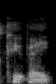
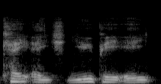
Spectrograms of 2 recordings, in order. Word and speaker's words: Khupe: My name is spelled a bit like a Wi-Fi password, so I must spell it out for you. So it is, and it's Khupe, Khupe.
